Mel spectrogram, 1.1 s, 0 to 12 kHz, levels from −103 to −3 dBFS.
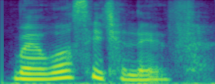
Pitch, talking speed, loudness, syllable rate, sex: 225 Hz, 280 wpm, -16 LUFS, 6.8 syllables/s, female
